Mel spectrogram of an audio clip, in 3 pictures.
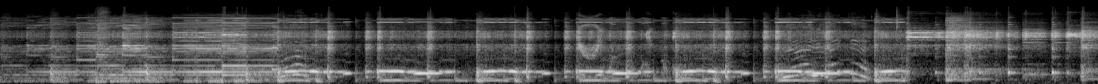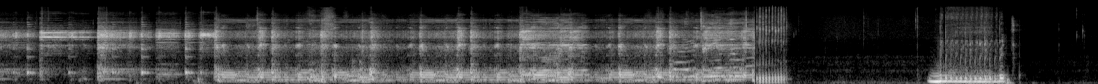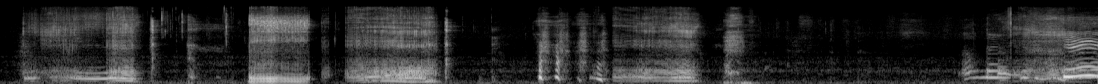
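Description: An electronic melody plays from a children's toy drum pad's speaker, then cuts off suddenly about two-thirds of the way through. After that come a few short, separate sounds with quiet gaps between them.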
